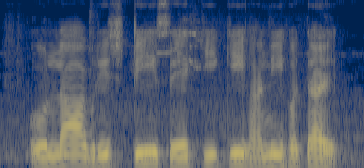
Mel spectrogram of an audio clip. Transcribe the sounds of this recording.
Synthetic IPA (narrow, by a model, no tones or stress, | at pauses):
oːlaʋɾɪʃʈisekiːkiɦaːniɦoːt̪aːɦeː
